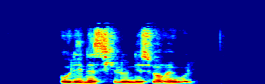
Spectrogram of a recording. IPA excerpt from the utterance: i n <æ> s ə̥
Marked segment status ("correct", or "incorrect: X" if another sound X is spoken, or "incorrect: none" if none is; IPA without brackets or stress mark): correct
